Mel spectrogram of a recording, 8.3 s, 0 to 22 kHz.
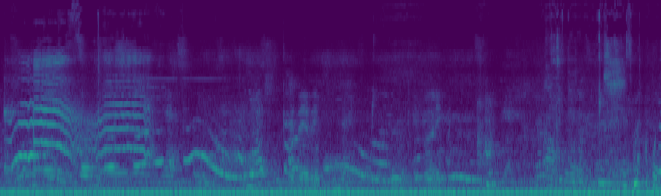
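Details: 5-month-old baby boy at his first chiropractic adjustment, crying once, reportedly from fear of a new person rather than pain; rising and falling fussy cry over a low room hum with adult voices nearby.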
